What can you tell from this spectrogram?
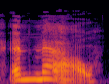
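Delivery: a high, tearful sob of a line; sobbed. A narrator's reading. Hurt young woman, pitched high and tearful. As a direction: Isabella near tears, complaining to Catherine. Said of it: "sobbed Isabella".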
